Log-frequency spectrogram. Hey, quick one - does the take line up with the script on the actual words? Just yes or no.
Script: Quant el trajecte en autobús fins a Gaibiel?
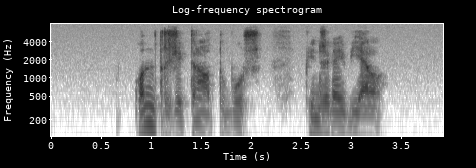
yes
